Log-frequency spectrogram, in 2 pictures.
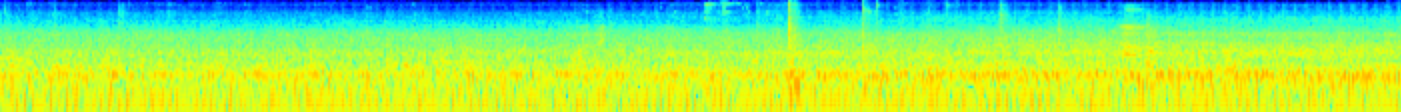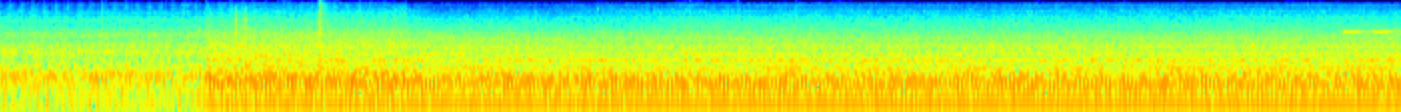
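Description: A fire truck's engine idles with a steady low rumble, growing louder and closer partway through.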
